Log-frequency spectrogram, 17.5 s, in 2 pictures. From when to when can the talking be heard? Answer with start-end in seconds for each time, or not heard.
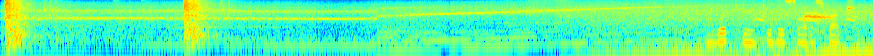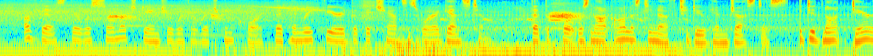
7.0-17.4.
